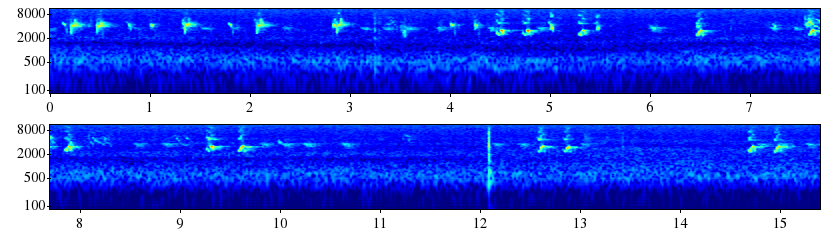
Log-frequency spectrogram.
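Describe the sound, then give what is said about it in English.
A wild bird in a dead tree calls repeatedly in short, high chirps and paired notes, scattered irregularly over a steady low background hiss, with no one talking. “This is the wild bird.”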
